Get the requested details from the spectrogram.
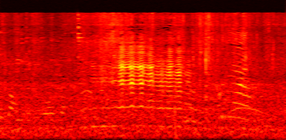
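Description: A goat bleats.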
